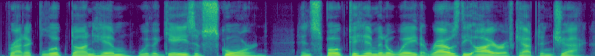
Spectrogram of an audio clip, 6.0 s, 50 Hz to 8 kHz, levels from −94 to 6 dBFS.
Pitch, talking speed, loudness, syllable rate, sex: 125 Hz, 250 wpm, -16 LUFS, 5.3 syllables/s, male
